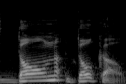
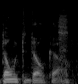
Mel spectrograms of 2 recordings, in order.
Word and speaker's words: Don Doko: It's Don Doko. Don That's how they Doko. pronounce it in the game, so I'm pronouncing it correctly. Not Don't Doko.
